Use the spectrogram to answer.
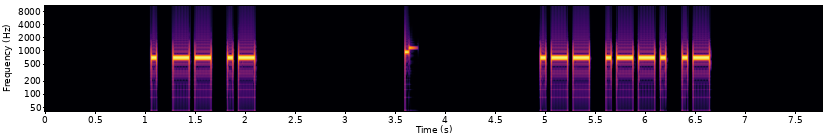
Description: Morse code, heard as a keyed tone, about 22 wpm, 700 Hz. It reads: EMA WPA
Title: ARRL Sections 22wpm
